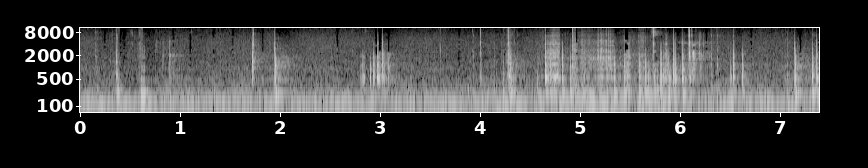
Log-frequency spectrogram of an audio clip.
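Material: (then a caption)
Soap. A solid, palm-sized green bar of soap resting on a white box is scraped and carved with a thin metal blackhead remover loop tool held in fingers, with long red nails steadying the bar, and shavings fall away. Sharp, bright scraping clicks are heard repeatedly over a constant low rumble, with denser stretches of scraping in the middle of the clip.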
